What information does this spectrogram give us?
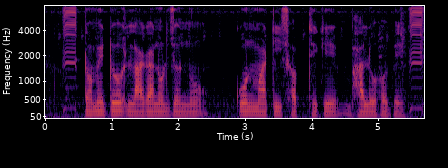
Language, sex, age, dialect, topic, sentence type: Bengali, male, 18-24, Rajbangshi, agriculture, question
